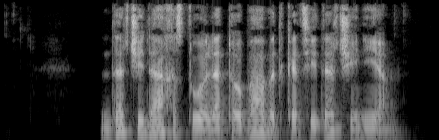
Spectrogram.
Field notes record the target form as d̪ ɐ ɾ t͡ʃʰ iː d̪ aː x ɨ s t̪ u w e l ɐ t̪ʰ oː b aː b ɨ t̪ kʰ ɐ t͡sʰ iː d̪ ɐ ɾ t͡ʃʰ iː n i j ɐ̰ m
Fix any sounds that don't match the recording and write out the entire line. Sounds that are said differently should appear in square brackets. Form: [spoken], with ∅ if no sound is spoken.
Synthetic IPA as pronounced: d̪ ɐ ɾ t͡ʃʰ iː d̪ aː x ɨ s t̪ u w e l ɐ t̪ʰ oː b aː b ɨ t̪ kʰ ɐ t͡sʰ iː d̪ ɐ ɾ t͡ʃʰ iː n i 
